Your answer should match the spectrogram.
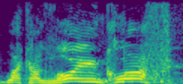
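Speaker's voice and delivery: put-on "loin" as two drawn syllables in a high Brooklyn accent, slow; Brooklyn-accented "loin cloth"; mock Brooklyn accent. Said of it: "like a Brooklyn".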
